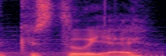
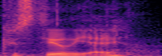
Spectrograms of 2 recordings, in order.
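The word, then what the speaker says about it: Coustillier: Other than the disagreement over Custilier. and whether or not that S should be pronounced. I have settled on pronouncing the S because it's written in the word, and apparently the word also can be written without the S.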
